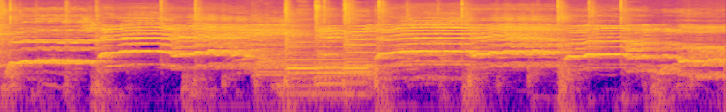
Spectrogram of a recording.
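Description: Singing in a gospel style, a high voice holding long notes of about one to two seconds each and sliding between pitches, with a fuller, lower passage near the middle.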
